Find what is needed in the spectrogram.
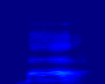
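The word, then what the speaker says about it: ม้า: Rising is uh dog ma High tone is a horse and there are many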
